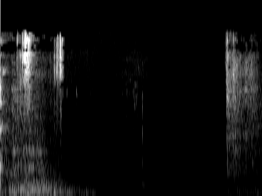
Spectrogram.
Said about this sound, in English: Let me roll my five dice. Everybody roll finesse.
